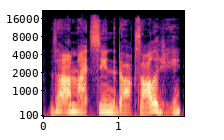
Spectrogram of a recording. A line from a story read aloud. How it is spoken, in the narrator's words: suggested in his driest grunt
